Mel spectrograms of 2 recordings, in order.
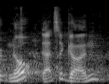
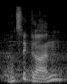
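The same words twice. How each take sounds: First: Said in the usual way. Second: That's a gun said softer, sinking in; quiet repeat. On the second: Shown as a demonstration. Realizing the mugger has a gun, softer repeat. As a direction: drop it softly as it dawns.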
